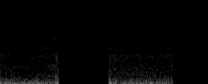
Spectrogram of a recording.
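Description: Double-stack container train rolling past, a low rumble of wheels and cars. The sound comes in chunks of about half a second, broken by complete dropouts in the audio.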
